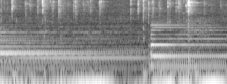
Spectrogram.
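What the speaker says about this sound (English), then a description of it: "Going to be a bit of typing there" Rapid typing on a computer keyboard clatters in close, quick bursts of light key clicks over a steady electrical hum, with no one speaking.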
